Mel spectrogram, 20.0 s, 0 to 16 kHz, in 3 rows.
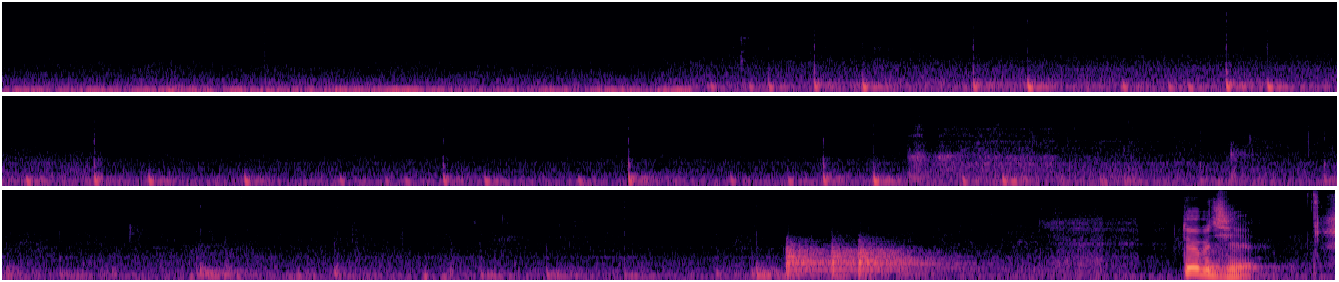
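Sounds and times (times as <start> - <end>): hard-soled footsteps on hard floor: 10.3 - 18.5.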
